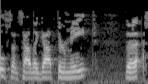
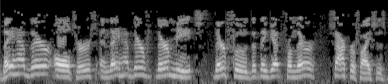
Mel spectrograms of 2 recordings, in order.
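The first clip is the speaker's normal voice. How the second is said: usual speaking voice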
